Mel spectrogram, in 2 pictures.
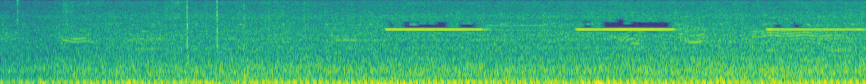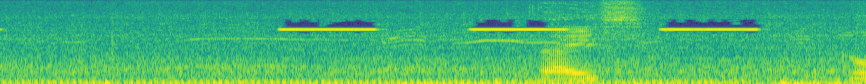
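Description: Short, high electronic beeps repeating roughly once a second, with a gap in the middle, over a steady low rumble; a brief voice sound near the end.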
